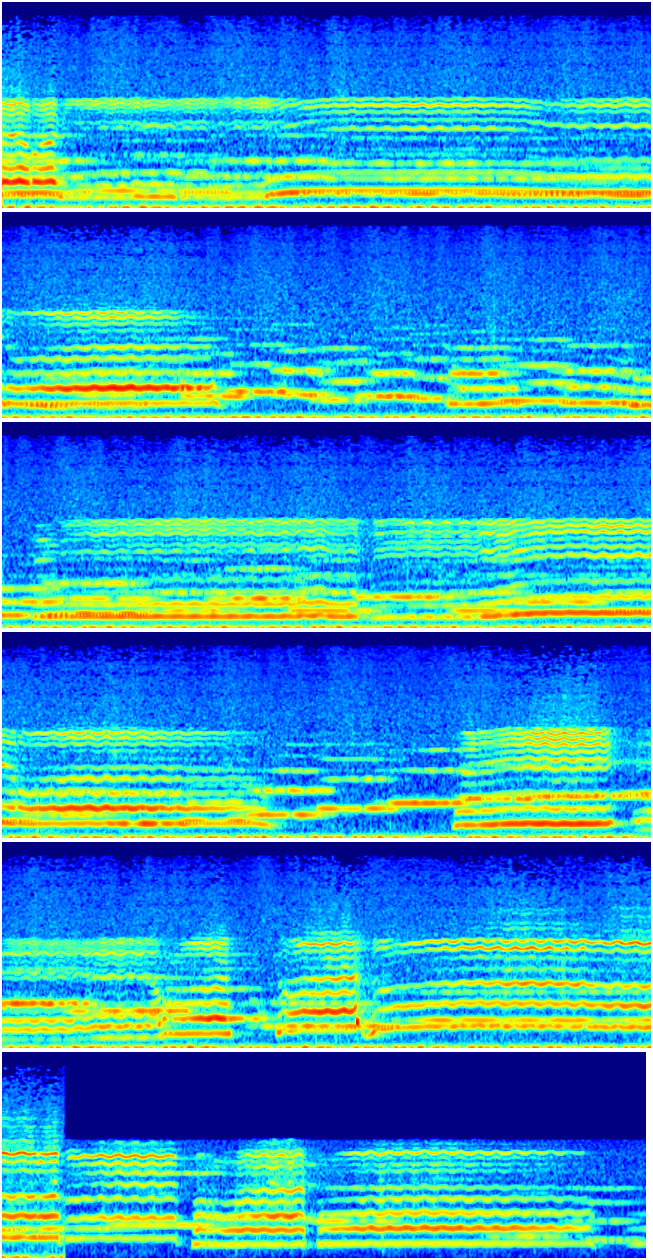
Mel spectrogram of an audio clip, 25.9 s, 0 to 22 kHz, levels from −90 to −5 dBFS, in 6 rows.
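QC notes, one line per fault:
22.04–25.93 s, input switched to a poorer device: with no gap at the change, the sound abruptly turns dull and boxy, nothing remains above 3.8 kHz, the level drops by roughly 10 dB, and a new background noise sits about 30 dB under the signal. The likely cause is a switch to a narrower-band microphone or headset call profile. Unlike a simple low-pass filter or EQ change, bandwidth, level and noise floor all shift together at one instant.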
